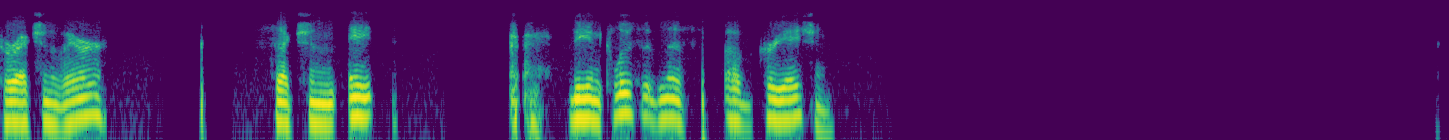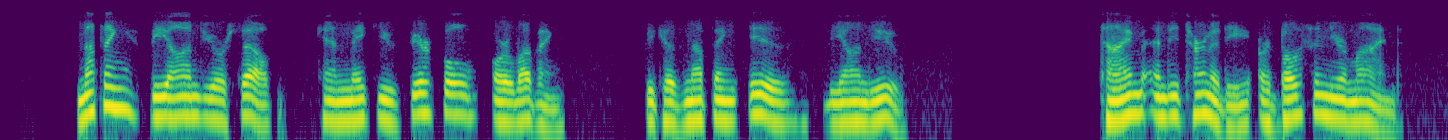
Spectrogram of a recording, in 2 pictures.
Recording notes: ACIM Daily Conference Call.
